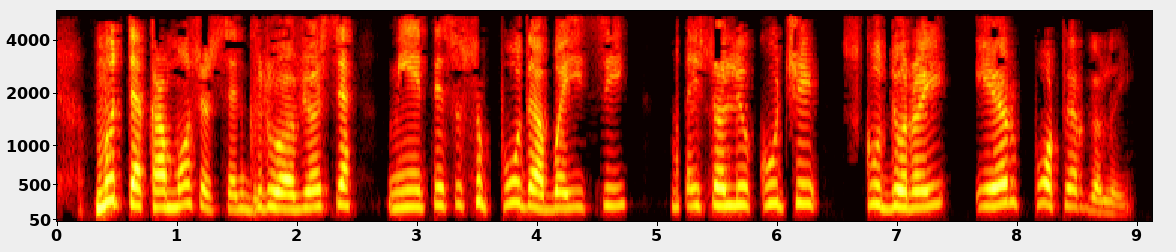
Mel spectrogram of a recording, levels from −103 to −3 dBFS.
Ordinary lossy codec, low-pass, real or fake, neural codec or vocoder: MP3, 24 kbps; 5.4 kHz; fake; codec, 16 kHz in and 24 kHz out, 0.9 kbps, LongCat-Audio-Codec, fine tuned four codebook decoder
